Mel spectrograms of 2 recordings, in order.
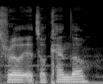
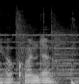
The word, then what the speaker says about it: Oquendo: I kind of interchange. It's Oquendo. That's how you say it in Spanish. But over the years, I've just kind of got accustomed to saying it the American way, Oquendo.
